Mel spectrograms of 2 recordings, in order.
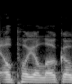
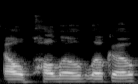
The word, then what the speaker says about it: El Pollo Loco: First of all, you're mispronouncing it. It's El Polo Loco. El Polo Loco. Yes. really, Mark? Yeah. Yeah, it's like the game you play in the pool, Marco Pollo.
